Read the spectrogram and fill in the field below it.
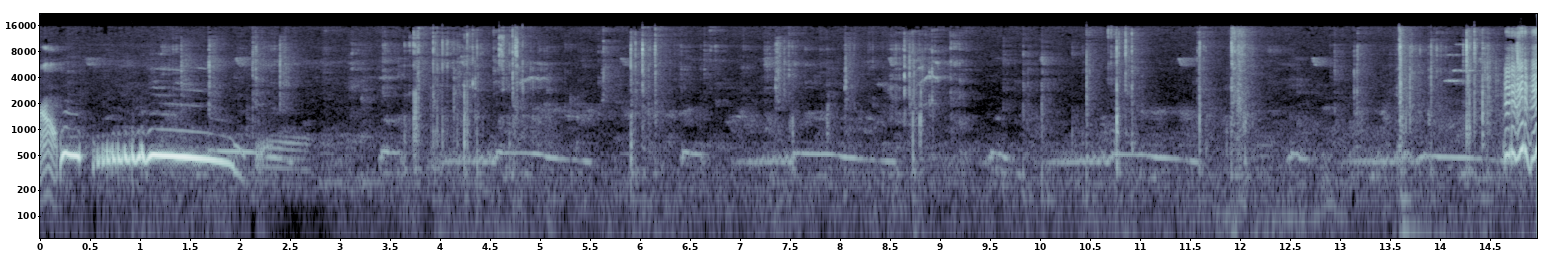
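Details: Barbary dove, said to be very vocal: one loud, rolling coo falling into a drawn-out tone, followed by a long series of much softer, short coo notes repeated every couple of seconds, with faint clicks and knocks.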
